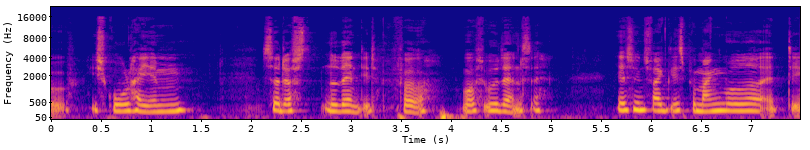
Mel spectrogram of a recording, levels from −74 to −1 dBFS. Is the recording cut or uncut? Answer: uncut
